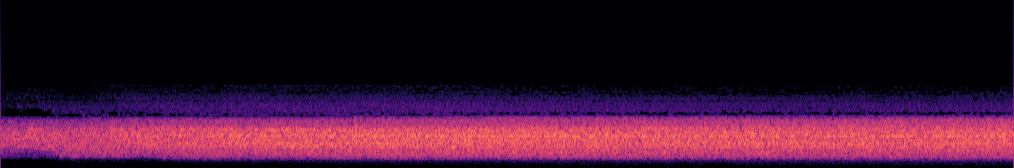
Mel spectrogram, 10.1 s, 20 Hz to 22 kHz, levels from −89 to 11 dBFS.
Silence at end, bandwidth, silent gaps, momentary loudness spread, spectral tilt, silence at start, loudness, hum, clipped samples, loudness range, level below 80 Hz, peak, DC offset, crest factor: 0 s; 2.4 kHz; none; 6 LU; -8 dB/octave; 0 s; -19 LUFS; none; under 0.1%; 2 LU; under -90 dBFS; -4 dBFS; under 0.1%; 14 dB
